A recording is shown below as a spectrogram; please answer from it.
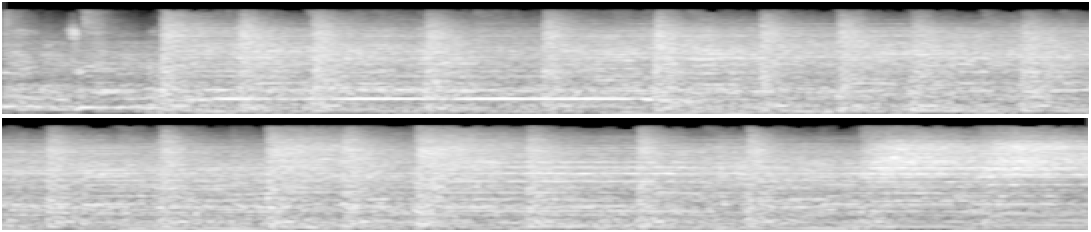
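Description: Live ska-punk band playing loudly: trumpets, saxophone and trombone over drums, bass and electric guitar, with a steady drum beat. One long held note sounds from about half a second in for some two seconds.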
